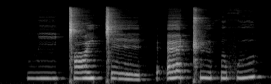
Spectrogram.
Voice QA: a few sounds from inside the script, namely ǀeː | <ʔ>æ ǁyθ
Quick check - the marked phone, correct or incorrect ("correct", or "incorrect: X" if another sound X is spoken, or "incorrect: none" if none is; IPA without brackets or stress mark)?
correct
